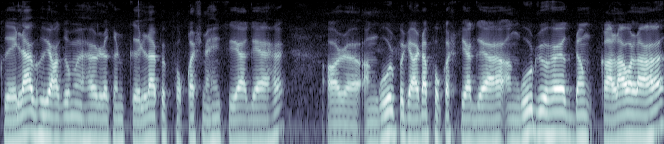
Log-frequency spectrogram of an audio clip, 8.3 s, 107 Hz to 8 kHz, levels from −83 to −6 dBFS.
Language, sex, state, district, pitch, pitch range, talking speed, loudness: Hindi, male, Bihar, Patna, 115 Hz, 110-130 Hz, 200 wpm, -17 LUFS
